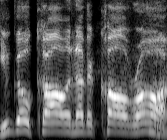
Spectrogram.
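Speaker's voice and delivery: mock jeering holler, high and drawn-out. Imitating a manager yelling at an umpire in the dugout: imitating Andy Green yelling. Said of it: "Andy Green yelling".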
